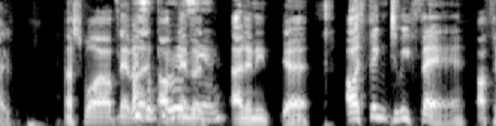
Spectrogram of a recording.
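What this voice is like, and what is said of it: Usual voice. Nothing is said of it.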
